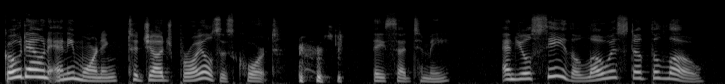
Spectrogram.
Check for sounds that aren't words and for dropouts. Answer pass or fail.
fail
